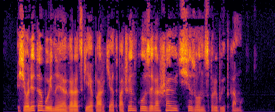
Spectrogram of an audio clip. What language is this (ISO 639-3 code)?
bel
